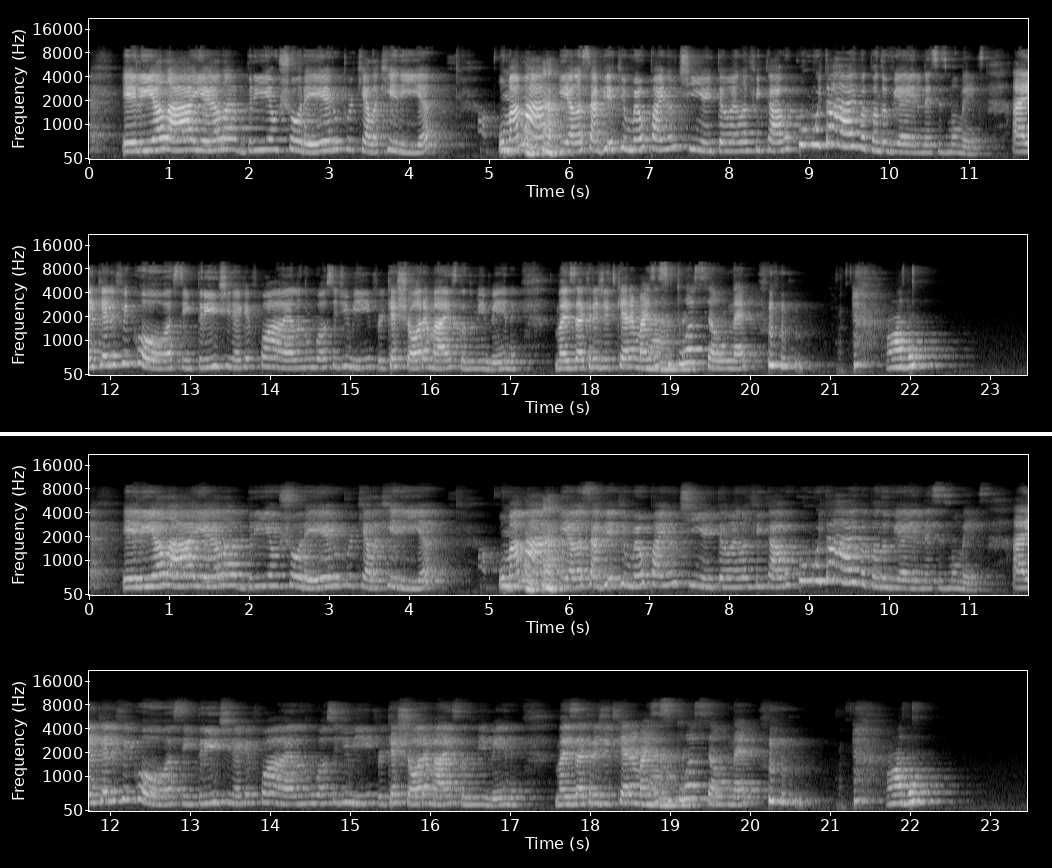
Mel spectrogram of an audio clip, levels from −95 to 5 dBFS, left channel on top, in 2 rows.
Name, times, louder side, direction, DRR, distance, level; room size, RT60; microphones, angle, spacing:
voice 1, 0.0-4.3 5.1-20.7 21.3-21.6, left 5 dB, 80° left, 7 dB, 1.0 m, -24 dB
voice 2, 4.9-5.8 18.6-19.3 21.7-22.1, left 2 dB, 25° left, 4 dB, 1.1 m, -25 dB
10.0 x 7.9 x 6.3 m, 0.94 s
head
